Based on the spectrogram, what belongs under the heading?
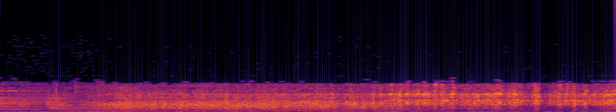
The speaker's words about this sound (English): Pilot Sipper climbed in, waved goodbye, revved up his motor, and the little plane went plowing off through the snow.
